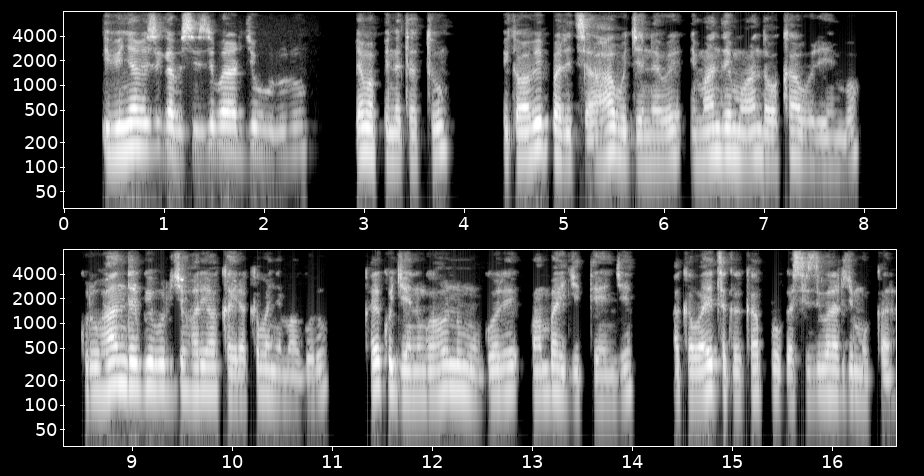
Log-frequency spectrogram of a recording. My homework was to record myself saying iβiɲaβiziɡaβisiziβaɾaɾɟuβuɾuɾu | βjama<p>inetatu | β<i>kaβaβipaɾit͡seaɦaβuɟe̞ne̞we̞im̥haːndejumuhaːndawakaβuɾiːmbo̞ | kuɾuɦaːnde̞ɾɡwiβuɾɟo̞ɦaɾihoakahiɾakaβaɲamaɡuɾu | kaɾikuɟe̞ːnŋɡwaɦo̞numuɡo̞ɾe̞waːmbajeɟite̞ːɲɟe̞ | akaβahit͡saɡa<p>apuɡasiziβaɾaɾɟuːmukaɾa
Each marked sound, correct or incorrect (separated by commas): correct, correct, incorrect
